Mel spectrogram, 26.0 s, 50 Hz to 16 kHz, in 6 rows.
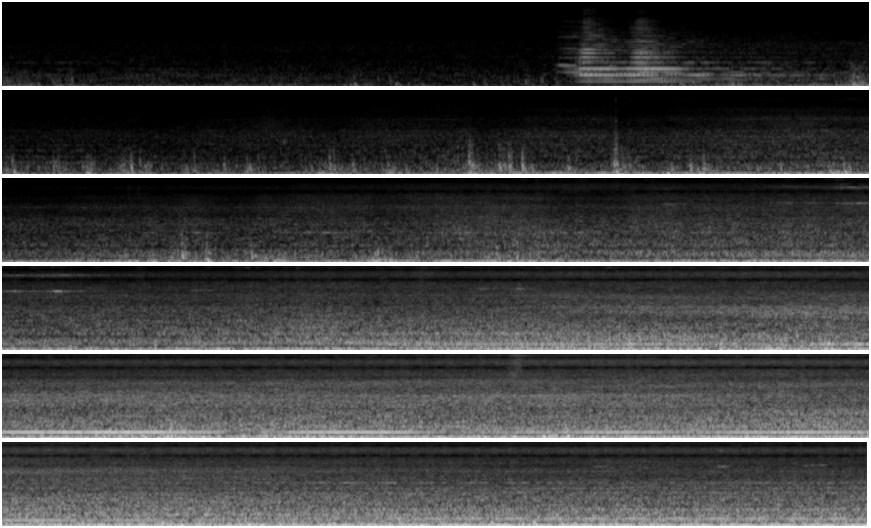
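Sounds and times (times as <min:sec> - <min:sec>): diesel locomotive rumbling: 0:02.8 - 0:26.0
steady low drone: 0:13.6 - 0:26.0.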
